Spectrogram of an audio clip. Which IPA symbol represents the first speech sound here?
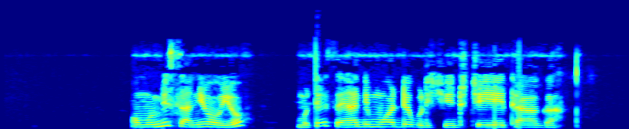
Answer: o̞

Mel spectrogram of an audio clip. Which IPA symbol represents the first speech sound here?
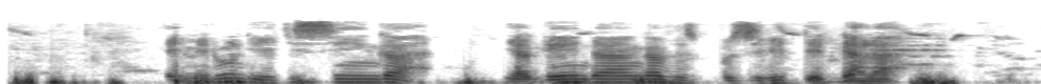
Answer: e̞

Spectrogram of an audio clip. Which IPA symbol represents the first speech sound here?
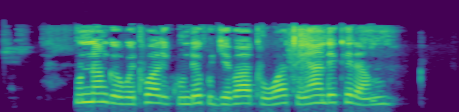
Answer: m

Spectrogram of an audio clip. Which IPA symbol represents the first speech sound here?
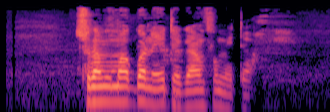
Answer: s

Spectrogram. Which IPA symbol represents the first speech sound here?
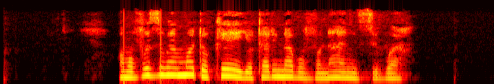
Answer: o̞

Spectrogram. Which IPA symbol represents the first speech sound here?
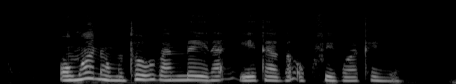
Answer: o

